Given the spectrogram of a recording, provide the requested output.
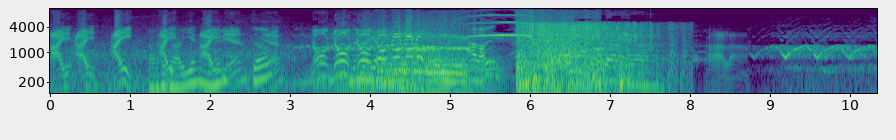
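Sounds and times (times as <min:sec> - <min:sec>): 
speech: 0:00.1 - 0:07.4
vehicle engine roaring: 0:00.6 - 0:06.0
tires skidding as vehicle brakes hard: 0:02.8 - 0:08.0
wailing siren rising and falling: 0:03.0 - 0:05.8, 0:08.7 - 0:10.3.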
